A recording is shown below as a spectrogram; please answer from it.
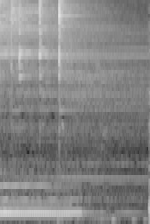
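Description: A live band's final chord ringing out with a few cymbal and drum hits, then dying away a little over a second in.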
